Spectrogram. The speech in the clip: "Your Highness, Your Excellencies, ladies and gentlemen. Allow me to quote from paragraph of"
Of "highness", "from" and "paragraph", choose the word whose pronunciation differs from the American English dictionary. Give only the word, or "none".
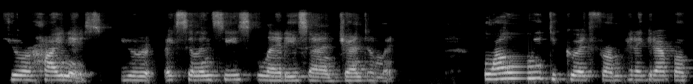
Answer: none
